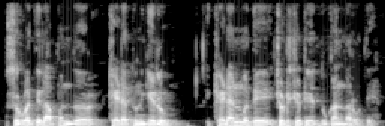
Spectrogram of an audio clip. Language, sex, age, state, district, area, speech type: Marathi, male, 60+, Maharashtra, Ahmednagar, urban, spontaneous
